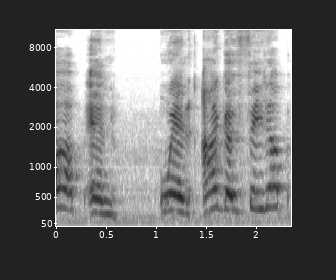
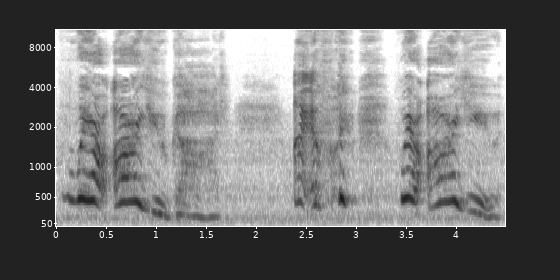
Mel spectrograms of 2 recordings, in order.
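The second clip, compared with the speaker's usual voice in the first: higher, slow, pleading where are you; crying out to God in despair; anguished cry to God; 5 semitones higher, slower than usual. Retold or imitated. Scene: woman hearing cancer news cries out to God, anguished. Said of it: "And I thought".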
